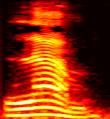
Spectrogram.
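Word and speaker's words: لام: আচ্ছা, এক পাশেও আপনি দিলেও লাম হবে, দুই পাশে দিলেও লাম হবে, দদের মতোই।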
